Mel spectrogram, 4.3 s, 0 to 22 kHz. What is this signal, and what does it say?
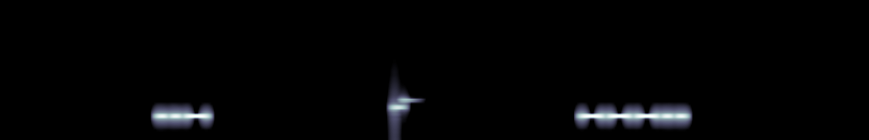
Morse code, heard as a keyed tone, about 36 wpm, 700 Hz. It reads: U 8
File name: Single-Letter-Number-35wpm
